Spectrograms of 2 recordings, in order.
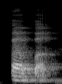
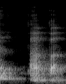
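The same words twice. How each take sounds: First: Said in the usual way. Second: Whispered पापा, barely voiced. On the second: A narrator's reading. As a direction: breathe पापा softly. Child calls father papa. (फुसफुसाकर पापा)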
